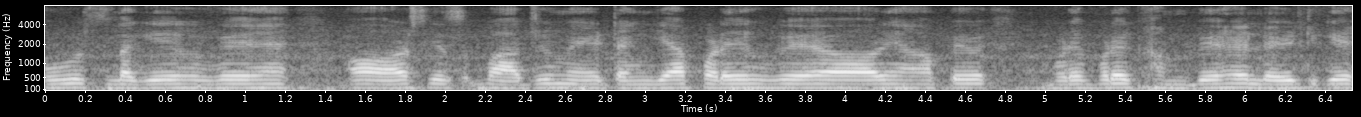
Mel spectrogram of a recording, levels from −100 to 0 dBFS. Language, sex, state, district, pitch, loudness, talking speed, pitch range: Hindi, male, Odisha, Khordha, 140 Hz, -14 LUFS, 165 wpm, 135-140 Hz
